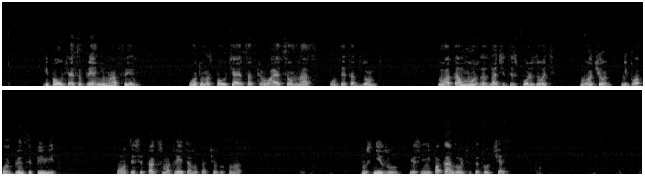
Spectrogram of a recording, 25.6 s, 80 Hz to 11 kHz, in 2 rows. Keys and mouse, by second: 0.1 click, 1.6-16.3 drag, 17.6-18.9 middle drag, 19.9-21.9 middle drag, 22.6 middle drag.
